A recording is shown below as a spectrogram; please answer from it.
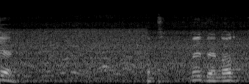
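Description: A man's voice over a microphone and loudspeakers trails off at the start. After about a second and a half of steady outdoor background noise, he speaks again near the end.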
